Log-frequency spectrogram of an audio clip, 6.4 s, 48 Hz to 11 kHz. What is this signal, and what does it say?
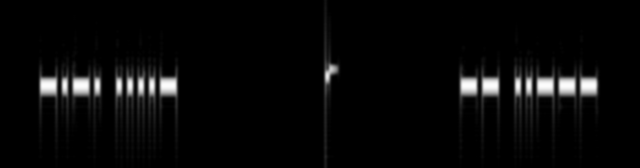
Morse code, heard as a keyed tone, about 22 wpm, 700 Hz. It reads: C4 M2
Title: Single-Letter Single-Number 22wpm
